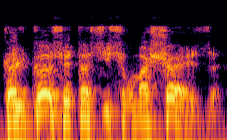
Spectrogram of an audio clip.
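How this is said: It is said in a very deep, big voice.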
